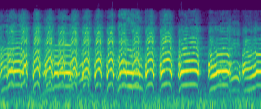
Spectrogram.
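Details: Laughing gulls making a sound like a puppy: a rapid series of loud, nasal, arched yelping notes, about five per second, several birds overlapping in a continuous chorus.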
